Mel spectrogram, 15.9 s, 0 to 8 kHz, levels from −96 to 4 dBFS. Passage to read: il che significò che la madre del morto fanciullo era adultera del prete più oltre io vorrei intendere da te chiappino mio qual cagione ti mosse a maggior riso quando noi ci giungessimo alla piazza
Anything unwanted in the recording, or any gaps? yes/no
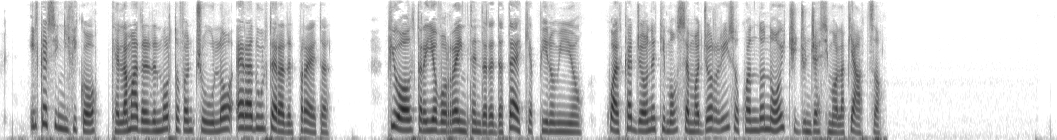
no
